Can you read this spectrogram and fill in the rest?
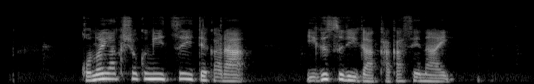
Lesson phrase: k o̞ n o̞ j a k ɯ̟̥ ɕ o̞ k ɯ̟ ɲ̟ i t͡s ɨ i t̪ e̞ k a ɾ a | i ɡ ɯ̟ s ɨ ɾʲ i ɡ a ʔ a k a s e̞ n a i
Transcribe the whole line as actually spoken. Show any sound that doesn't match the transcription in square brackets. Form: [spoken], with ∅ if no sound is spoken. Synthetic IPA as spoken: k o̞ n o̞ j a k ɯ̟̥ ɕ o̞ k ɯ̟ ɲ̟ i t͡s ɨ i t̪ e̞ k a ɾ a | i ɡ ɯ̟ s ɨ ɾʲ i ɡ a [k] a k a s e̞ n a i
